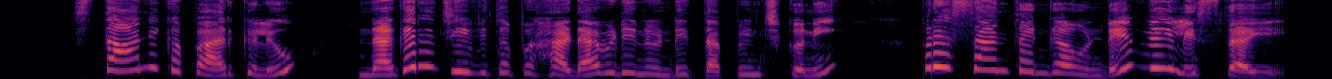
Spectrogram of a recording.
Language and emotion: Telugu, happy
